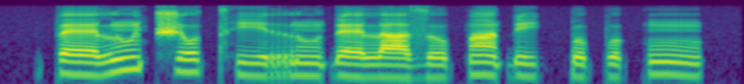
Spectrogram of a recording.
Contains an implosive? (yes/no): yes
